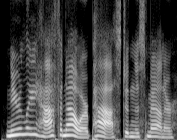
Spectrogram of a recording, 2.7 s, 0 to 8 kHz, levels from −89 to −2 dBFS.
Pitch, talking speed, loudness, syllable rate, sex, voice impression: 245 Hz, 180 wpm, -16 LUFS, 4.4 syllables/s, female, very feminine, slightly young, thin, very tensed, powerful, bright, very hard, very clear, fluent, slightly raspy, very cool, intellectual, very refreshing, very sincere, calm, friendly, reassuring, very unique, slightly elegant, wild, sweet, lively, strict, slightly intense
